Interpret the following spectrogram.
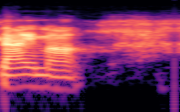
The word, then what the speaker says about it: Naima: can do Chris so Naima sorry if I mispronouncing your name no you you got it right it's Naima um and I just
